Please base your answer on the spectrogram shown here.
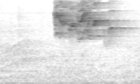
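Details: A single rasping, high screech lasting about three quarters of a second from a grey parrot of a breeder pair, breaking in sharply after near silence.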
